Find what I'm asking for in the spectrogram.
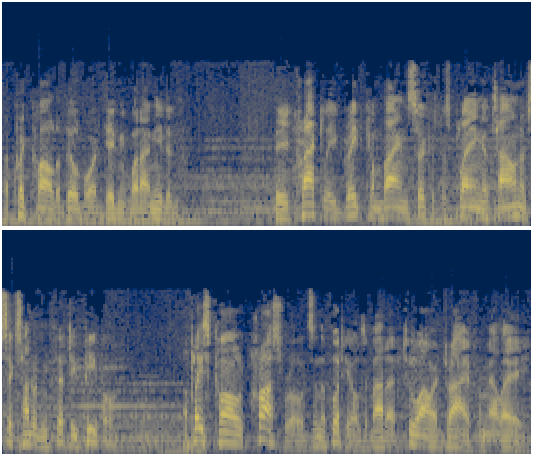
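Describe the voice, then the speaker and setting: A man's voice: lowish voice, animated, brisk, over music, lightly acted. A man playing a terse, dry, wisecracking private detective in an old-time radio drama. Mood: wry, narrating. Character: wry, hard-boiled male private detective narrator. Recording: muffled old radio playback in moving vehicle.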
